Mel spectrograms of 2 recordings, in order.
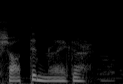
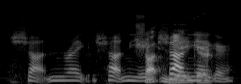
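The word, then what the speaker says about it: Schattenjäger: You're a Schottenreger. Is that how it's said? Schottenjäger. You're right, yeah.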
